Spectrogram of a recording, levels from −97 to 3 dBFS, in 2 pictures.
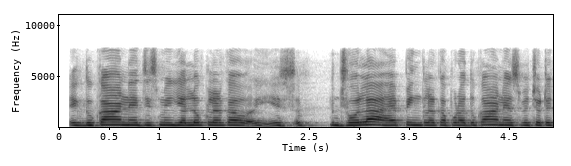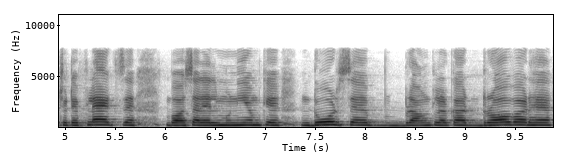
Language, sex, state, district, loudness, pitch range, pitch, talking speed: Hindi, female, Bihar, West Champaran, -15 LUFS, 230-245 Hz, 235 Hz, 190 wpm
